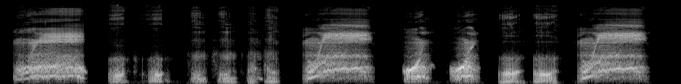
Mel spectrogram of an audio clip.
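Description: A voice imitates pig grunting: loud, rough snorting grunts, long drawn-out ones alternating with a run of short choppy bursts, with brief pauses between and no talking.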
